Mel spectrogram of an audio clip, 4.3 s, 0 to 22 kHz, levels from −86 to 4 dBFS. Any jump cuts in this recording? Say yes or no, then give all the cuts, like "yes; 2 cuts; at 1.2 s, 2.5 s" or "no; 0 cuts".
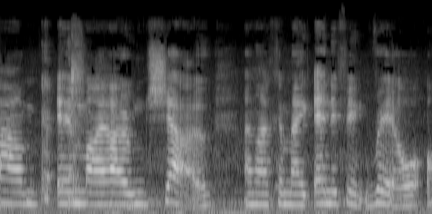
no; 0 cuts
